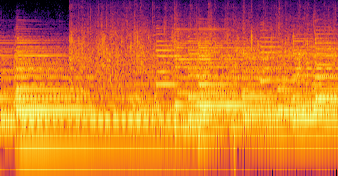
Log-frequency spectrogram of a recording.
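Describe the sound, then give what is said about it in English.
A crowd at First Pentecostal Church in Palm Bay claps steadily in a dense, crackling patter to welcome a visiting speaker, with sustained organ-like chords ringing underneath throughout. “Would you put your hands together and make Brother Joel Urshan welcome?”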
